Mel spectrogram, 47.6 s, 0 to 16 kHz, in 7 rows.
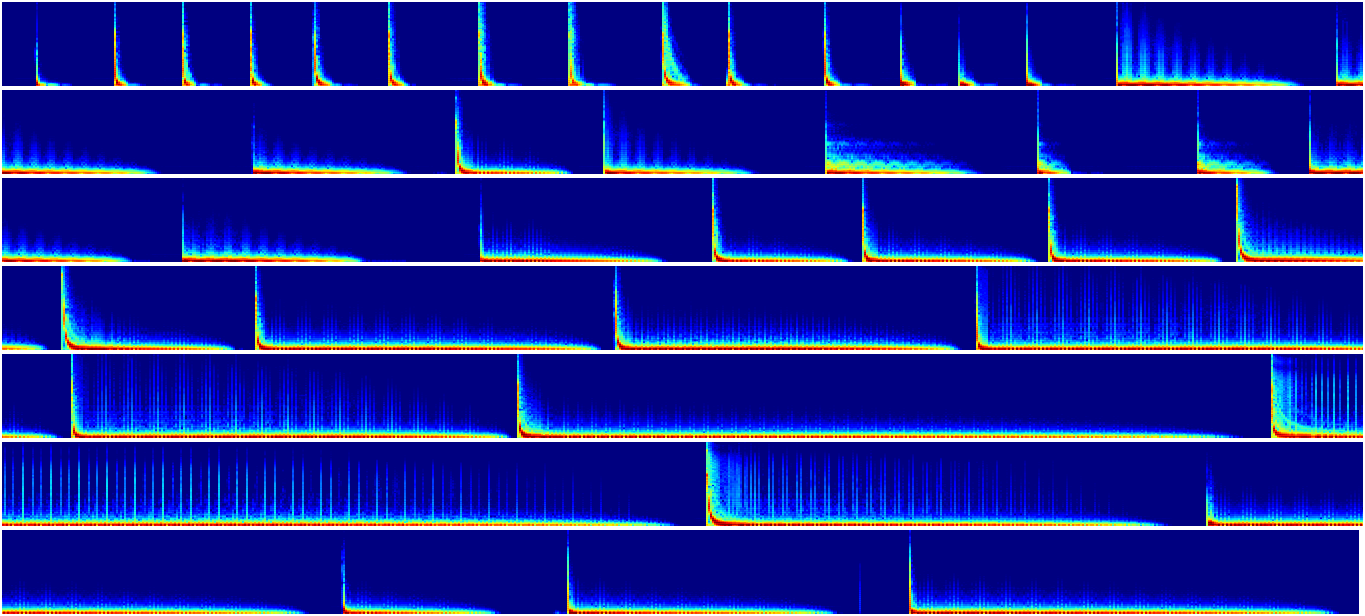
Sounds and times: Kicks i've recorder with semi modular synth 0:19.8 - 0:22.1
Kicks i've recorder with semi modular synth 0:23.5 - 0:23.8
Kicks i've recorder with semi modular synth 0:25.3 - 0:27.0
Kicks i've recorder with semi modular synth 0:27.6 - 0:30.2
Kicks i've recorder with semi modular synth 0:33.6 - 0:36.8
Kicks i've recorder with semi modular synth 0:37.6 - 0:39.2

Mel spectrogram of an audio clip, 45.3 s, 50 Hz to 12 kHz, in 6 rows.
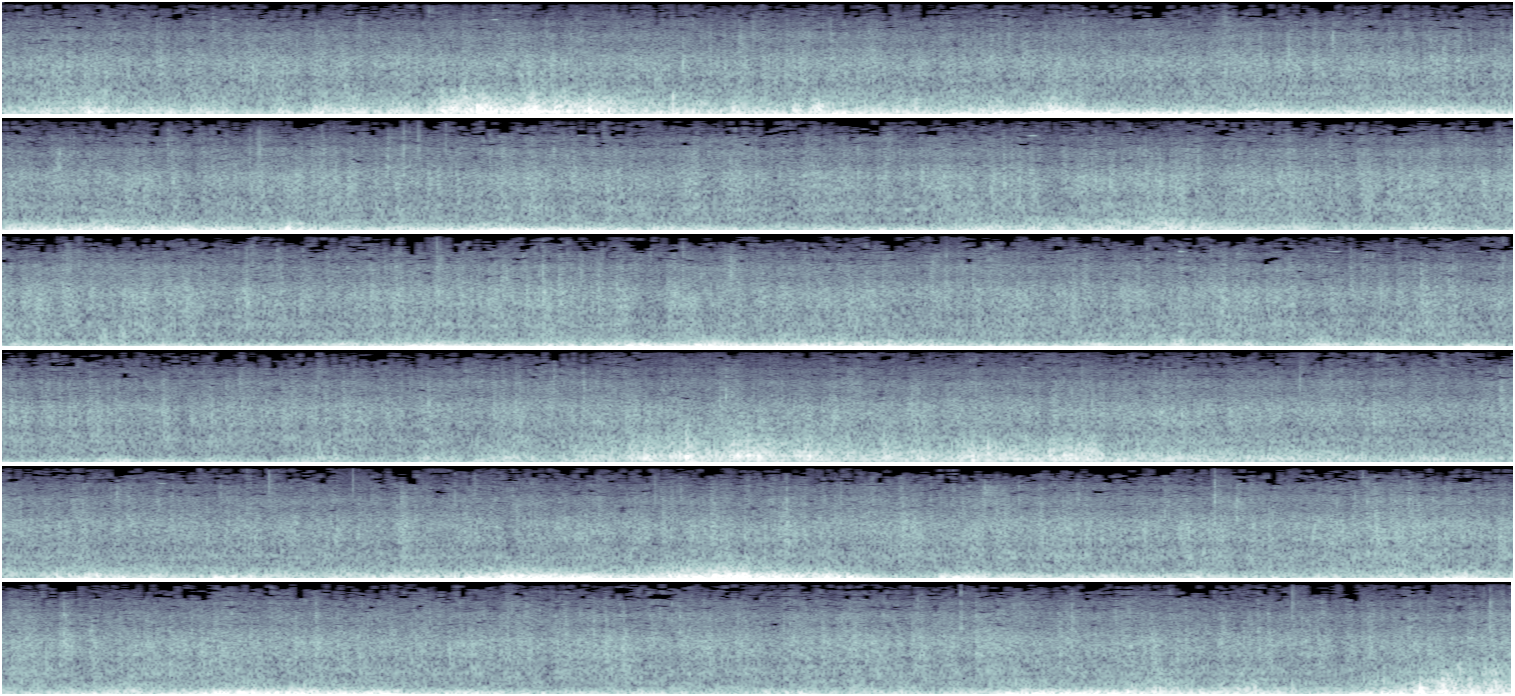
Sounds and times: Rain on metal roof 0:00.0 - 0:45.3
distant thunder 0:00.0 - 0:45.3

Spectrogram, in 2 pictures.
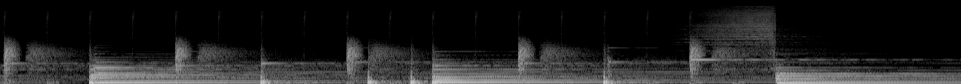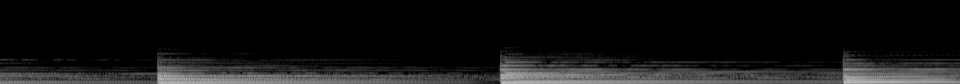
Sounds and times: drums 0:00.0 - 0:07.9
piano 0:00.0 - 0:19.2

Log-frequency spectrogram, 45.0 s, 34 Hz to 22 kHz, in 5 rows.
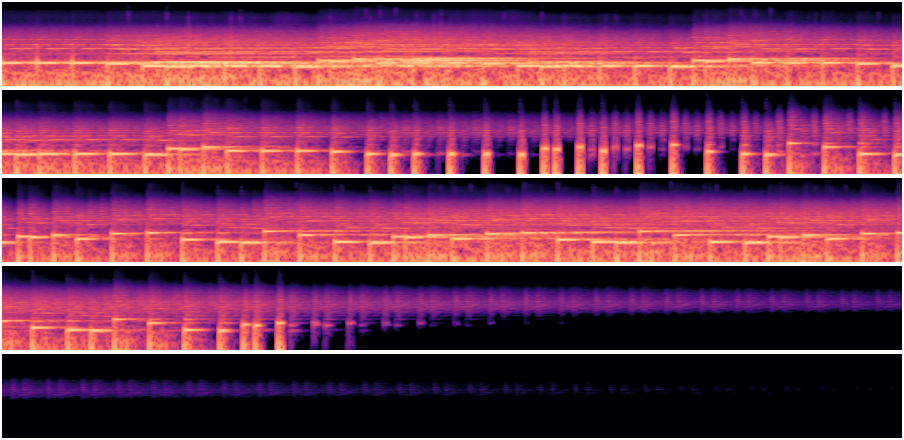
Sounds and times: synth 0:00.0 - 0:30.3

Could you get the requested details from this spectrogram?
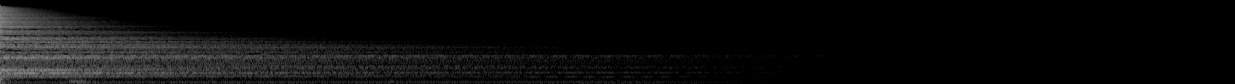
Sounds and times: Bounce Ride Cymbal 0:00.0 - 0:07.4

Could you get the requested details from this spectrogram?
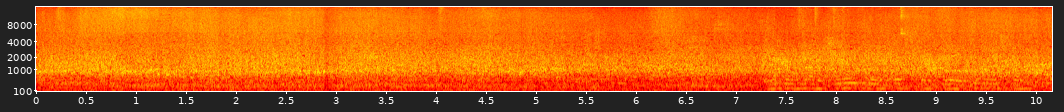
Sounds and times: Traffic on freeway 0:00.0 - 0:10.1

